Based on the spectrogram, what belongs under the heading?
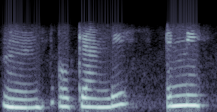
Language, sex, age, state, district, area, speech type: Telugu, female, 18-30, Telangana, Jayashankar, urban, conversation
